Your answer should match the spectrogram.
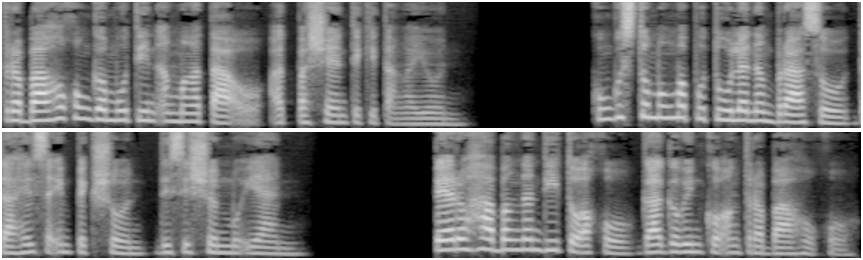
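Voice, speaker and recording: A young woman doctor in an audio love story, played by a female narrator, speaks with calm authority. She is professional and commanding, in a medium-pitched voice with a dry, close sound. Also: normal speed, dry recording, close to an everyday voice. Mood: firm.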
